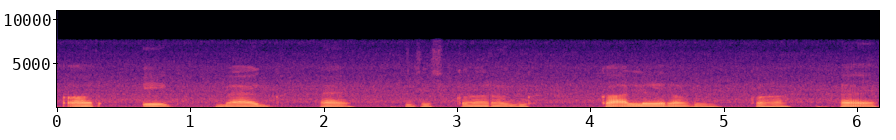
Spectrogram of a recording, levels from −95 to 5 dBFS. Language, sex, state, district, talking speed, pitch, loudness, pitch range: Hindi, male, Chhattisgarh, Raipur, 95 wpm, 110 Hz, -21 LUFS, 105-120 Hz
